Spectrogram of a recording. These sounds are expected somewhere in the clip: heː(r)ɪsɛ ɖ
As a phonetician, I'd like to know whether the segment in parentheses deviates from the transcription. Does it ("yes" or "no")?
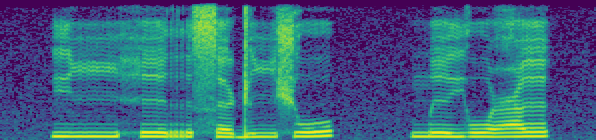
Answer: no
